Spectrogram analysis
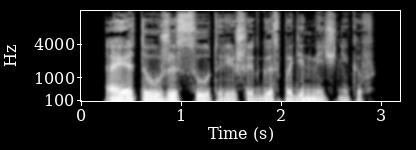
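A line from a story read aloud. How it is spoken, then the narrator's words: Plain. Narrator (Russian): сказал унтер-офицер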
